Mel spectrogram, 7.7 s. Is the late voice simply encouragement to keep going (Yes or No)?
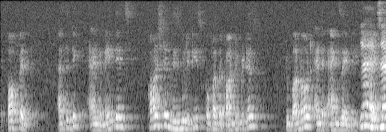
No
